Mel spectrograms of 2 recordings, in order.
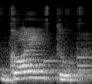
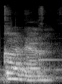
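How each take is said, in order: First: Both words are said fully and separately. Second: The words are blended into one reduced form.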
